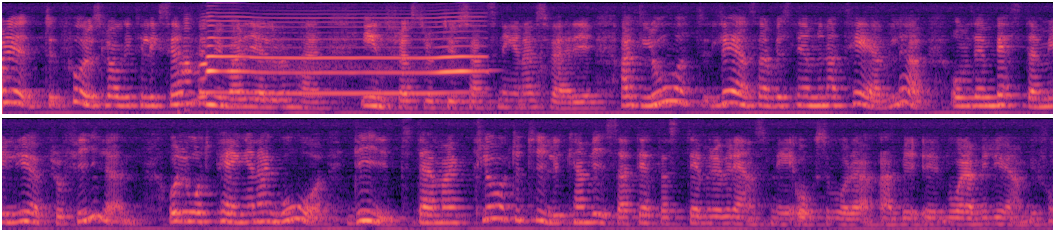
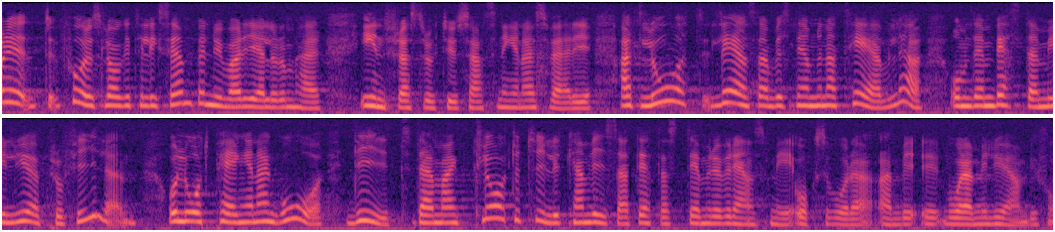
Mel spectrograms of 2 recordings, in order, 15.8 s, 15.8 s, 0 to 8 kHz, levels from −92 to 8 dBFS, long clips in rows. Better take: second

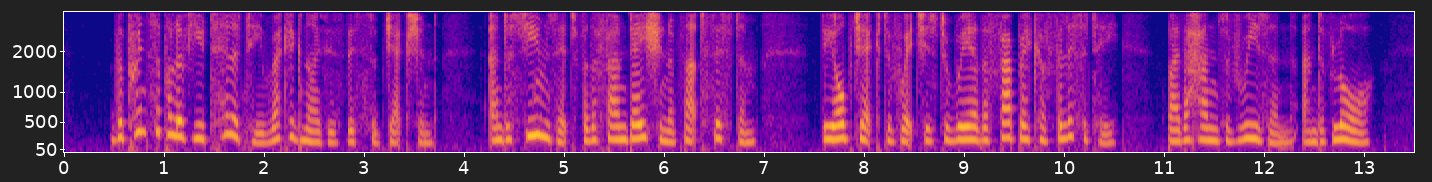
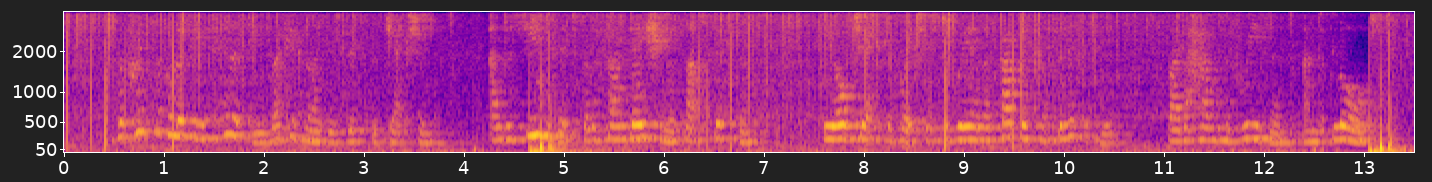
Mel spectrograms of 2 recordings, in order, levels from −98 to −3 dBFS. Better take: first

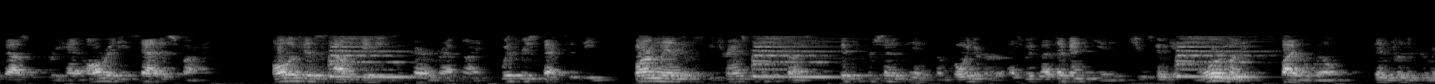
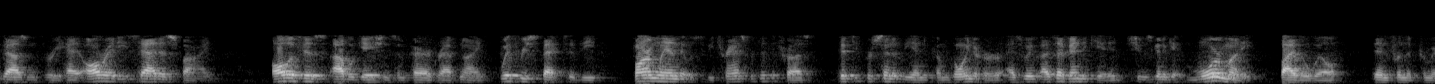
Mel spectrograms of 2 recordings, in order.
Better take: second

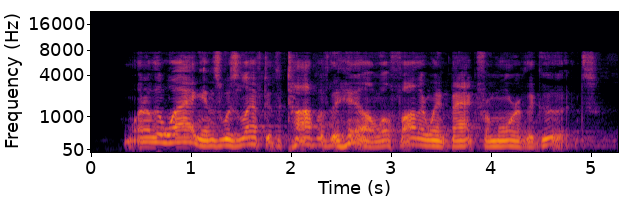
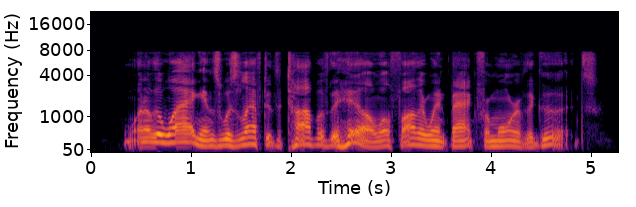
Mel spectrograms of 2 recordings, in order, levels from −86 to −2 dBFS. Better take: second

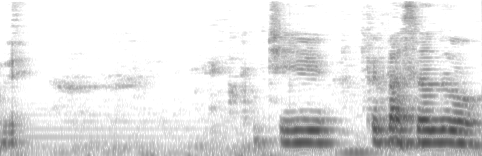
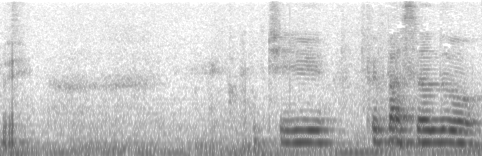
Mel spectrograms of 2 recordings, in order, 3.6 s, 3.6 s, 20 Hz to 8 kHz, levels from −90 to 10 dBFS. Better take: second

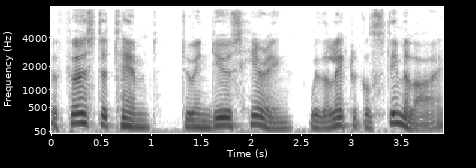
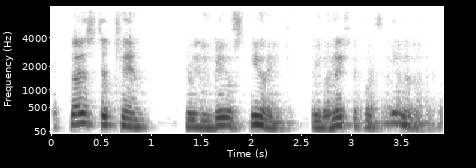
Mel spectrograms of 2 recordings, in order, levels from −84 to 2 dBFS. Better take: first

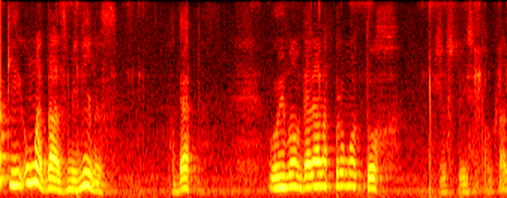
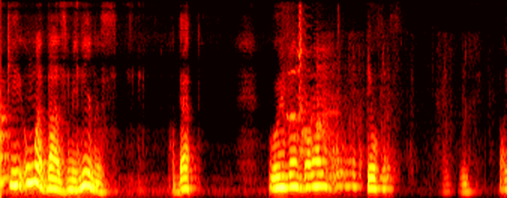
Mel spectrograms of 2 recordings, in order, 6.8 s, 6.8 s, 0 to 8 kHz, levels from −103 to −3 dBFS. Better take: first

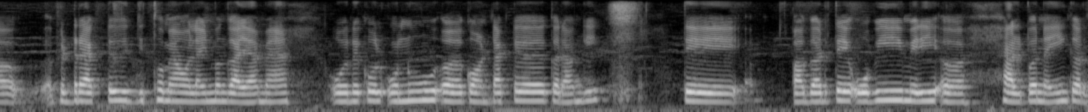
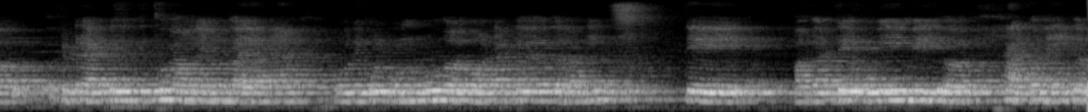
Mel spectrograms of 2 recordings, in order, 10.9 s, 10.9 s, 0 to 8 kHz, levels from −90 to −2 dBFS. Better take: first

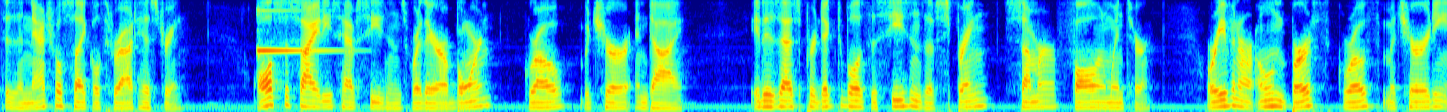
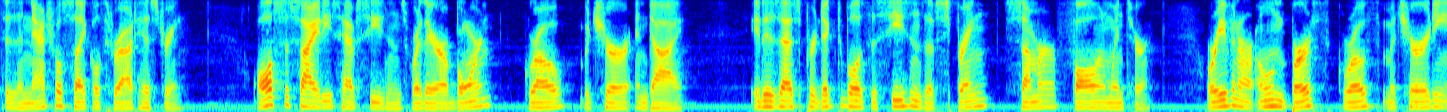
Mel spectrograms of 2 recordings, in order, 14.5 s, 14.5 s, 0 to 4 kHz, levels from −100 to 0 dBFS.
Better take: second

